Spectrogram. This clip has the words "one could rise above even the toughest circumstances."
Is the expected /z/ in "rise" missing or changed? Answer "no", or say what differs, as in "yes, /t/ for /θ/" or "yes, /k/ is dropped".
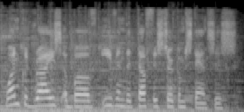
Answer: no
